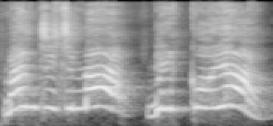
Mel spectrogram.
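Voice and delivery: put-on a toddler guarding a toy from sibling; angry little child. Older child warning sibling off toy, shrill yell. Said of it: "이렇게 말할 때마다".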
